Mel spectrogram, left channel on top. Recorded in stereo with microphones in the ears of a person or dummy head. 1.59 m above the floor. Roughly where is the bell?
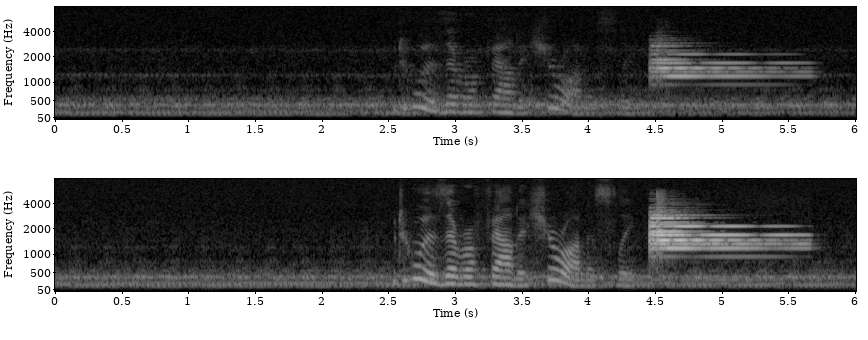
Right.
